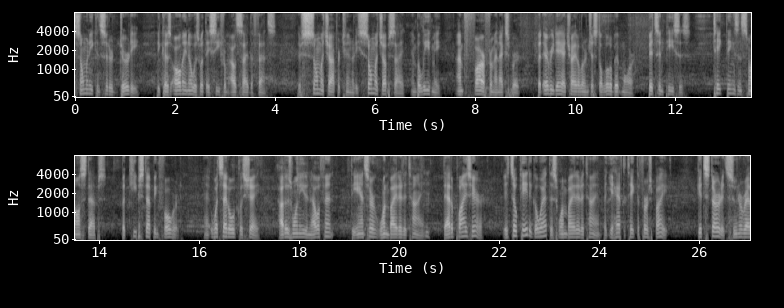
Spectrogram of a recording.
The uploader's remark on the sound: Live at AFPM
